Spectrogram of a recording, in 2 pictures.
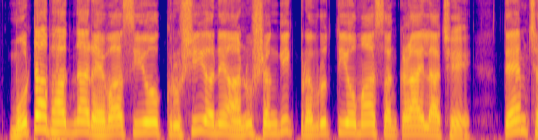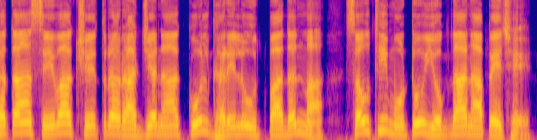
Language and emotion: Gujarati, neutral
